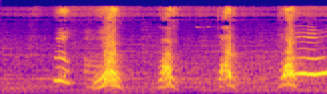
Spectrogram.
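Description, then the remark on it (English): A puppy barks five times in an uneven series of short, sharp yaps and whining barks, fairly loud, with no one speaking. “Nice puppy. I'm scared of guards. I'm allergic to dogs.”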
